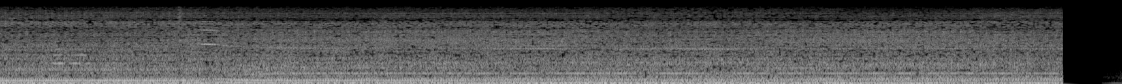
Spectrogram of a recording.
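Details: CNG car with a stalling problem, after repair, started and shown running: even steady idle at constant pitch, smooth beat, no misses or stumbles; healthy.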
